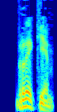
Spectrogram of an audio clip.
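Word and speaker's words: réquiem: Kid y requiem, ha adaptado su pronunciación a kid, requiem, esto es, sin pronunciar la U.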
